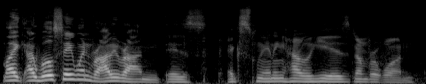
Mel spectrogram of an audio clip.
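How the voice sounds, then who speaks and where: A man's voice: mid-range voice, animated, normal speed, clean tone. A man co-hosting a comedic radio show, teasing and asking probing follow-up questions. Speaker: radio co-host. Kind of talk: comedic banter.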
